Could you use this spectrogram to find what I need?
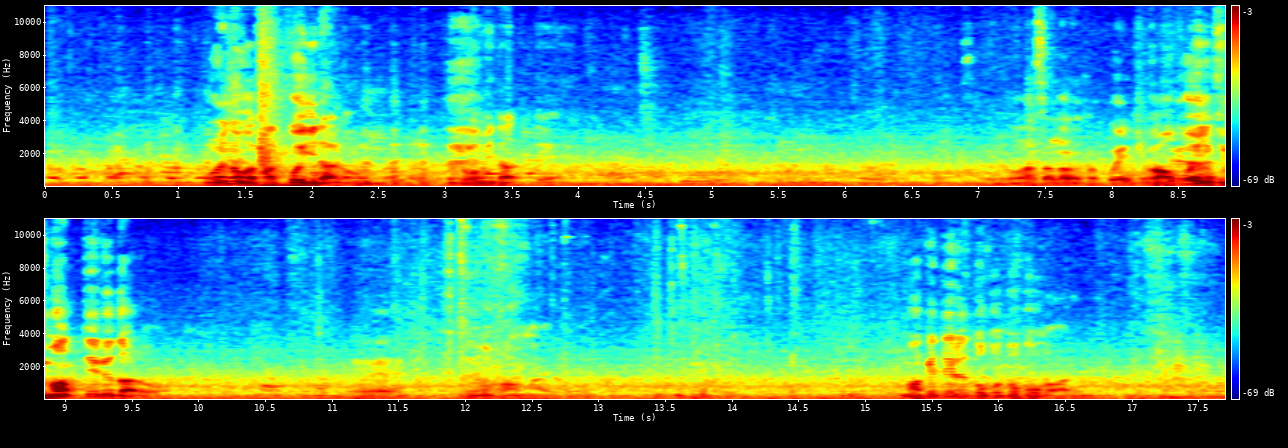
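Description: A young man talks casually, close to a microphone.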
